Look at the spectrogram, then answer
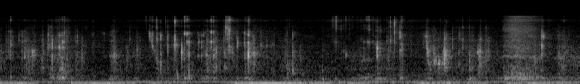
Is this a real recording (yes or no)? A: no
